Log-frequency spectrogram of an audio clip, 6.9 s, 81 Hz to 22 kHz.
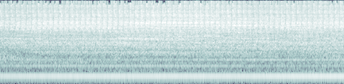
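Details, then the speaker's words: Nissan Be-1 1.0L carbureted four-cylinder, 3-speed auto, about 74,600 km, hot day, timing recentred: steady smooth idle with no knocks or misses, radiator fan audibly blowing (suspected stuck on); normal idle. "No weird noises, but you can definitely hear that the radiator fan is blowing."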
